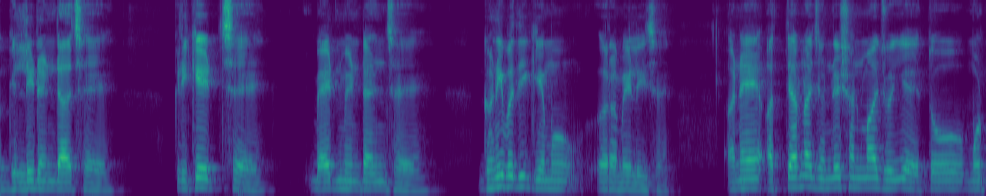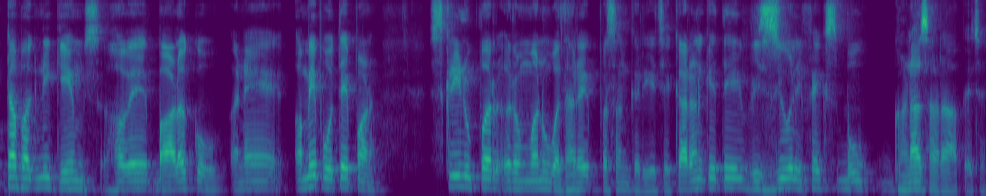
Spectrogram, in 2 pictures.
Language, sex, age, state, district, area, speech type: Gujarati, male, 30-45, Gujarat, Anand, urban, spontaneous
